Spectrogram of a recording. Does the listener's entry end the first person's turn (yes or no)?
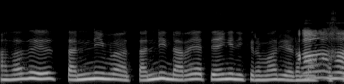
yes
